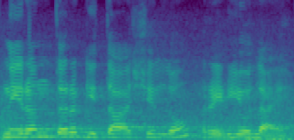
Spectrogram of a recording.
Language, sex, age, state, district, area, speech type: Goan Konkani, female, 45-60, Goa, Bardez, urban, read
